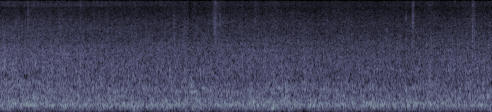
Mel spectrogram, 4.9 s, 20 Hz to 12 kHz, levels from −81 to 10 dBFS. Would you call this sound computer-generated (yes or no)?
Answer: no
